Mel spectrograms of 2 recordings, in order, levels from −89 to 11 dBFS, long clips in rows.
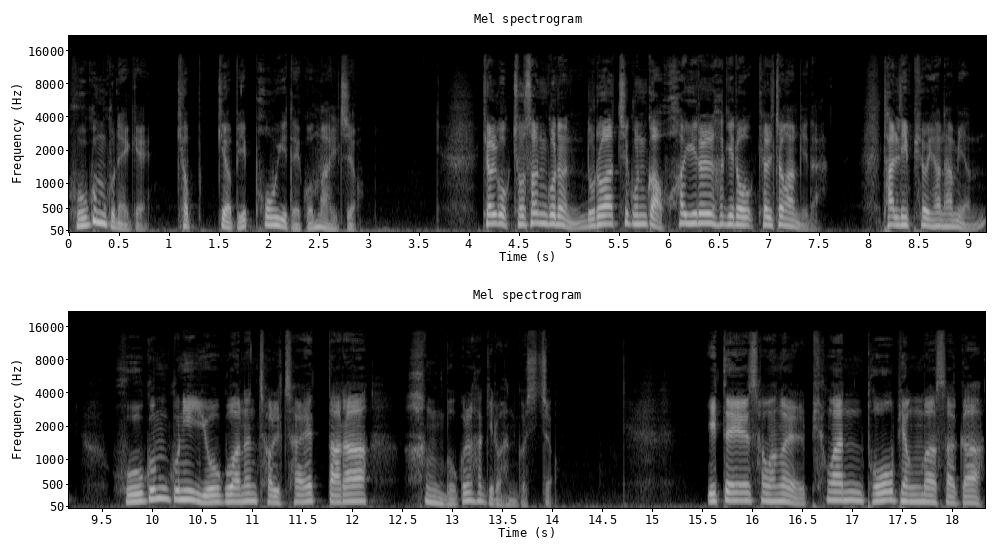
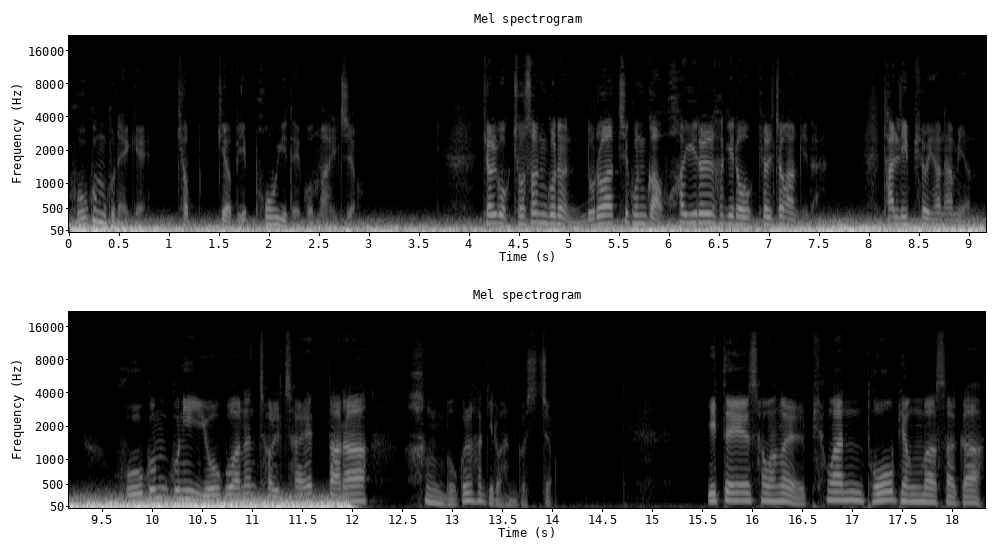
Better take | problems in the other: first | low rumble; loud; until 12 s; 4 dB below the speech

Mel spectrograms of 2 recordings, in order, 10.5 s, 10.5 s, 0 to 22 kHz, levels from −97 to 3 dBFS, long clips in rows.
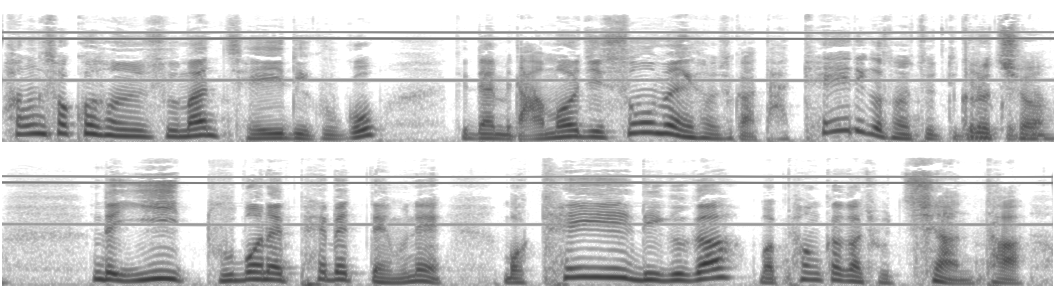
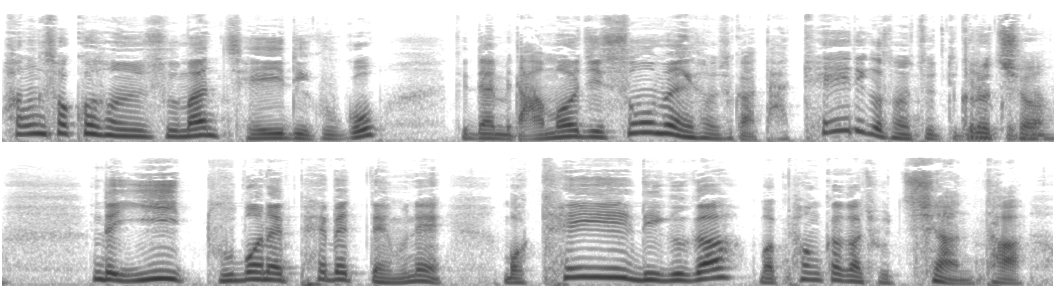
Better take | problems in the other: second | high-pitched whine; loud; throughout; 7.5 kHz, 7 dB below the speech

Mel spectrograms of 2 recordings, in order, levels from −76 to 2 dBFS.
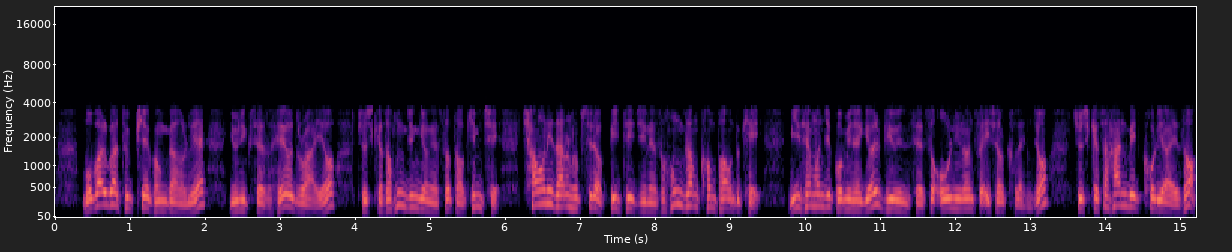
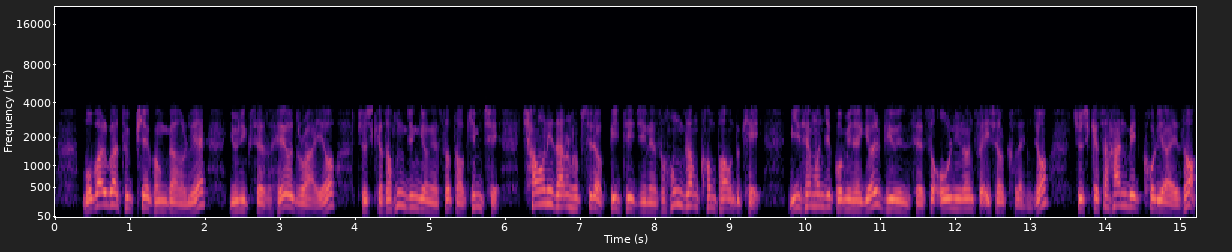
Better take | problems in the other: neither | phone-call audio; nothing above 3.5 kHz; the same in both

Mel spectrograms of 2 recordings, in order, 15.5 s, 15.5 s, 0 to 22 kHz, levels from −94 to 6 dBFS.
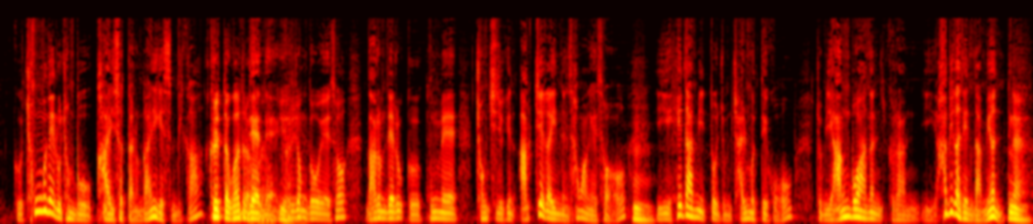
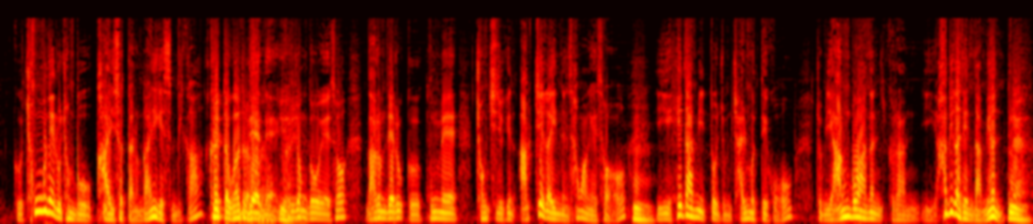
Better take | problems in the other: first | distortion; slight; 2% of the sound clipped

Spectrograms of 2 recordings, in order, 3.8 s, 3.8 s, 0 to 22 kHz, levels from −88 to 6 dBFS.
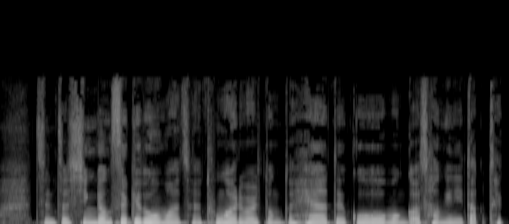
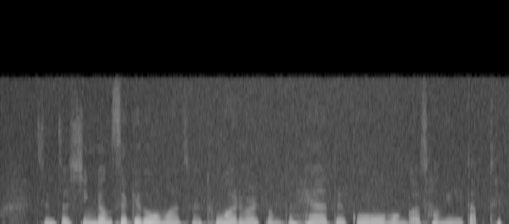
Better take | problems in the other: first | hiss; noticeable; throughout; 15 dB below the speech

